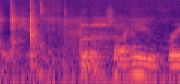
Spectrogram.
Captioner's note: light coughing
